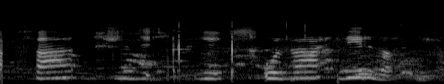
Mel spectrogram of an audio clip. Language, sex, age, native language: Icelandic, female, 10, Icelandic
